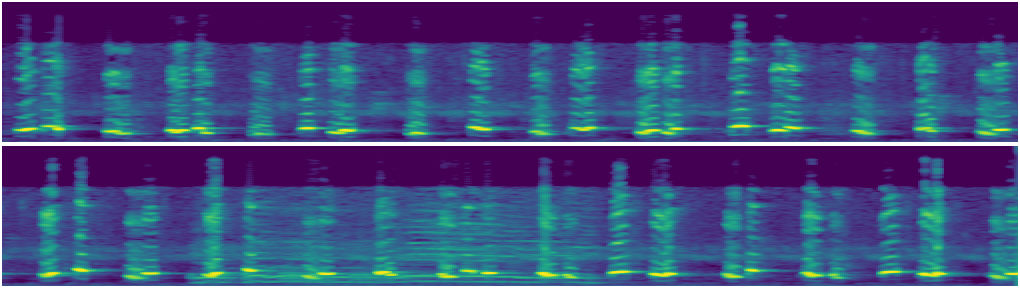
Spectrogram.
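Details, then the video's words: Lure recording of a sooty-headed bulbul's long 'ropel panjang' song to set other bulbuls singing: fast repeated short whistled slurs, about three a second, with a drawn-out lower tone sounding beneath for about two seconds midway. "suara trucuk gacor ROPEL PANJANG ampuh buat pancingan trucuk agar bunyi"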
